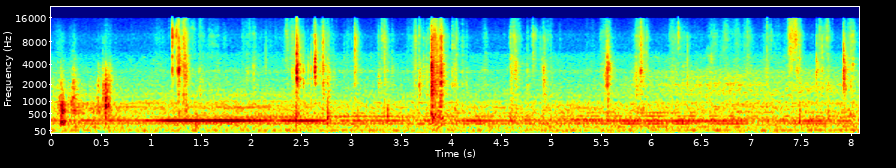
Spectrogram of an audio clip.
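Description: A deck of tarot cards being shuffled and handled by hand: irregular soft snaps and flicks of card stock at uneven intervals, over a faint steady low hum.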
